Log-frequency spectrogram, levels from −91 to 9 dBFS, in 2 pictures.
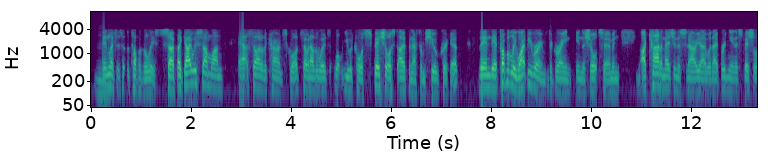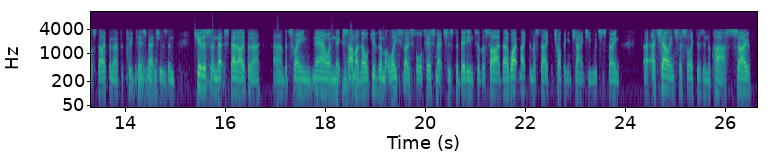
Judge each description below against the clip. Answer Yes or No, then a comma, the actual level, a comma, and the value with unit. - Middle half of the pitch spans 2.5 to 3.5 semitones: Yes, average, 2.9 semitones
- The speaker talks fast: Yes, fast, 240 wpm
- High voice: No, low, 125 Hz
